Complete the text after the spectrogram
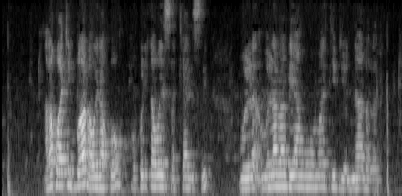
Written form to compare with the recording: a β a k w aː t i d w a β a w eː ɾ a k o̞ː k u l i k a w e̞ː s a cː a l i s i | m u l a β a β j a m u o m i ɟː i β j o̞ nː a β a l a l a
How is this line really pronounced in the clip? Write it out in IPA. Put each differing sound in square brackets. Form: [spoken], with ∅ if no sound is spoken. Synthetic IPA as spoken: a β a k w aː t i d w a β a w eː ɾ a k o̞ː k u l i k a w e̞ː s a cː a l i s i | m u l a β a β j a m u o m [a] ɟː i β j o̞ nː a β a l a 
